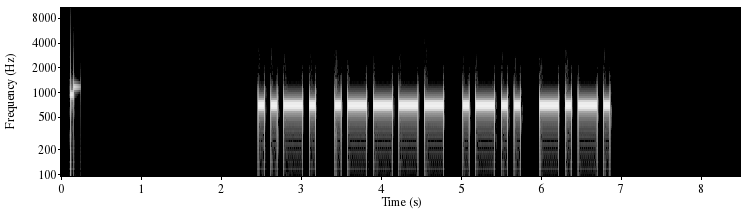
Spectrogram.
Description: Morse code, heard as a keyed tone, about 15 wpm, 700 Hz. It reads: F1LC
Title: DXCC-100 Call Signs - 4 Characters - 15wpm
